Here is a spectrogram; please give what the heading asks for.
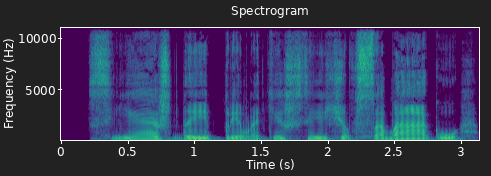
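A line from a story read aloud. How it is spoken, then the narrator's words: Grumbling. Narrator (Russian): ворчал Кузя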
